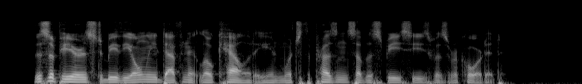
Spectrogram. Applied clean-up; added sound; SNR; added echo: none; none; none; none.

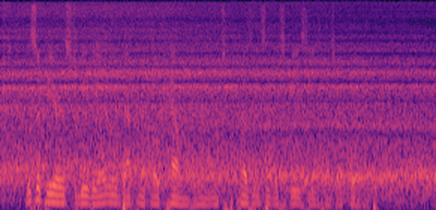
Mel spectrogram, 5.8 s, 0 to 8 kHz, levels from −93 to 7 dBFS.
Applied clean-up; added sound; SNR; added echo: none; Water tap, faucet; -1 dB; none.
